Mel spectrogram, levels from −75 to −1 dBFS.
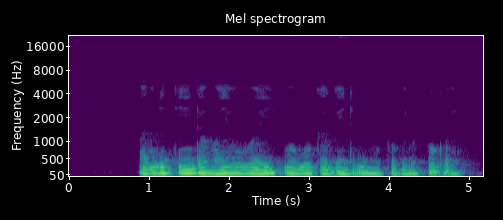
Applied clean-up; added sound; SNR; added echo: none; none; none; reverberation time 0.7 s.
